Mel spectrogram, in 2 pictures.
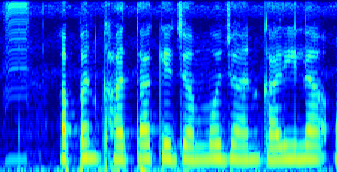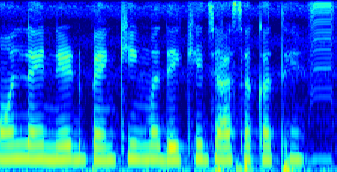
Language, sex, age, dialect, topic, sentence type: Chhattisgarhi, female, 18-24, Central, banking, statement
